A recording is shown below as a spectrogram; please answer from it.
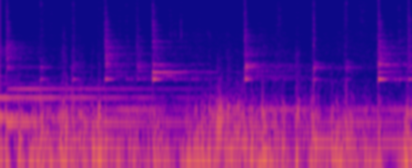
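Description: Background music on a hang drum: struck, ringing metal notes at several pitches, overlapping in a slow melodic pattern.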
